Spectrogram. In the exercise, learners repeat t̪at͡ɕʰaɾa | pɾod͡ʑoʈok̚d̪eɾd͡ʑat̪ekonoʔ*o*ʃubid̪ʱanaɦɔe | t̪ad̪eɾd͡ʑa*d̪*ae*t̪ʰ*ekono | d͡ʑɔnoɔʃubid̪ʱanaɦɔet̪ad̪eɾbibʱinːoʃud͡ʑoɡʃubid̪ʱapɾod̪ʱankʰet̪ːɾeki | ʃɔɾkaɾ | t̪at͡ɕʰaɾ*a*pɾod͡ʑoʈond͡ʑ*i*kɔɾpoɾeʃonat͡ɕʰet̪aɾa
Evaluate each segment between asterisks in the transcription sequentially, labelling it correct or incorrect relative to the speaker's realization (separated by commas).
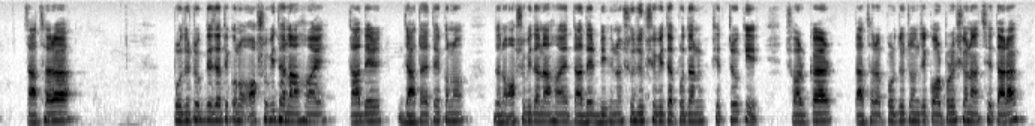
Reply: incorrect, incorrect, incorrect, correct, incorrect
